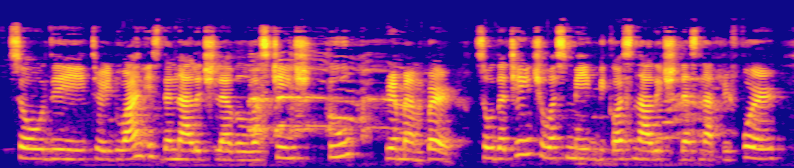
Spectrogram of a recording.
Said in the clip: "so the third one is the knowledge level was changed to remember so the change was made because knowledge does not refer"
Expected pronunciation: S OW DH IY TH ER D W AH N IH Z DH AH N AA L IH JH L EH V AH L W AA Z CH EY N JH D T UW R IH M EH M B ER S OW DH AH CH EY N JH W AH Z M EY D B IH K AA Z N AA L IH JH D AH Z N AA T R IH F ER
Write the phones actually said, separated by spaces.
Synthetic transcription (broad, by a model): S OW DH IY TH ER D W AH N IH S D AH N AA L IH JH L EH V AH L W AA S CH EY N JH T UW R IH M EH M B ER S OW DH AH CH EY N JH W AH S M EY D B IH K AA S N AA L IH JH D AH S N AA T R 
